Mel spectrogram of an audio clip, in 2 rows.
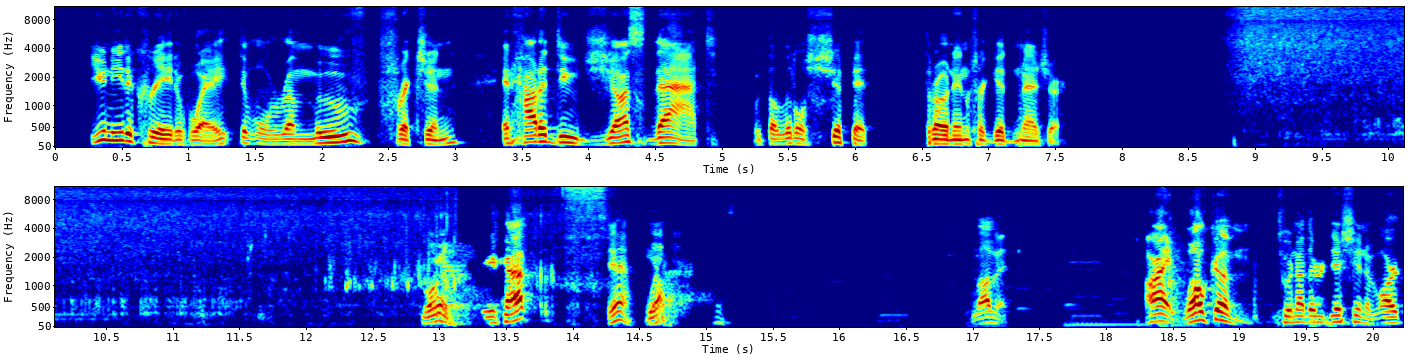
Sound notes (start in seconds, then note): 8.8 coffee machine steaming; 11.9 coffee dripping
